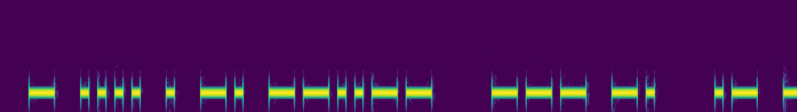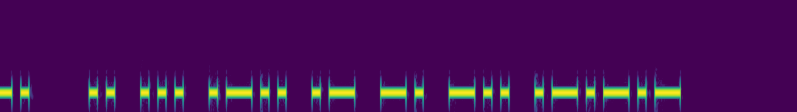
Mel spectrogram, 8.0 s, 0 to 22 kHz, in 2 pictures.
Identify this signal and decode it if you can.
Morse code, heard as a keyed tone, about 28 wpm, 700 Hz. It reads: THEN, ON AN ISLAND.
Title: Sentences from Top 1000 Words - Review Part 3 - 28wpm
